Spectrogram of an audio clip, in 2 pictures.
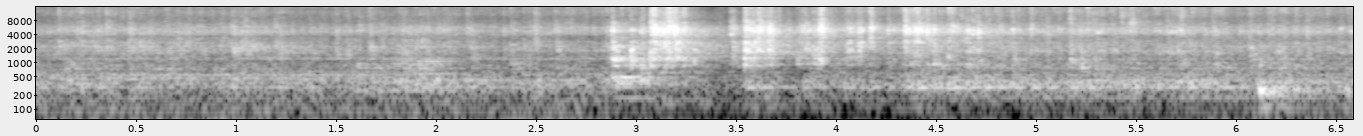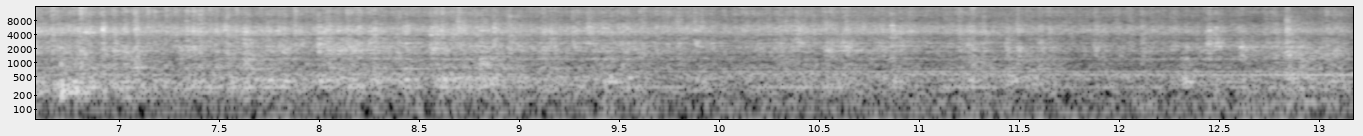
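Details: Hammer mill crusher with roughly 7–8 sieve screen crushing dried agro-waste (cocoa pod husk) fed one piece at a time. Burst of rattling crunches, then even, steady whir as material clears the sieve; working normally.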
